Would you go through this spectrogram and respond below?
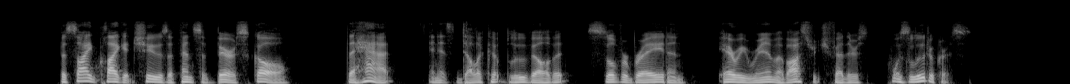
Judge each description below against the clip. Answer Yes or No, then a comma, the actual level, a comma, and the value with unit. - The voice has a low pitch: Yes, low, 105 Hz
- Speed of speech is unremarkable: No, slow, 130 wpm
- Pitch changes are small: No, average, 4.2 semitones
